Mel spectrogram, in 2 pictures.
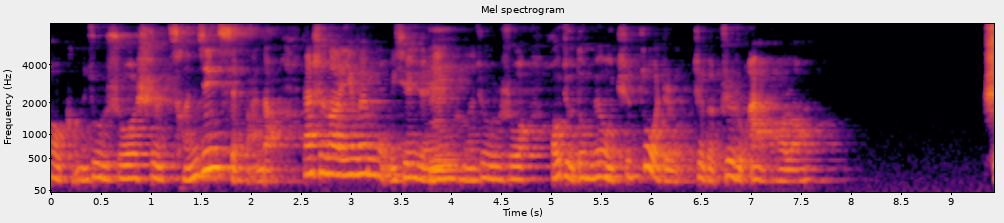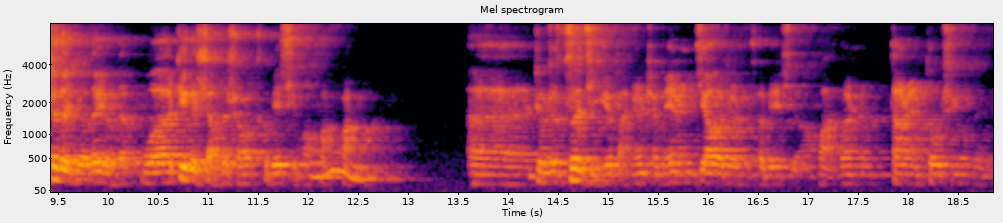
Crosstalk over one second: none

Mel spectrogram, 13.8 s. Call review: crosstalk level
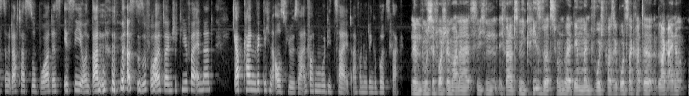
none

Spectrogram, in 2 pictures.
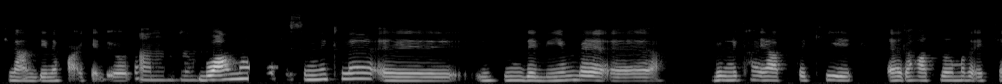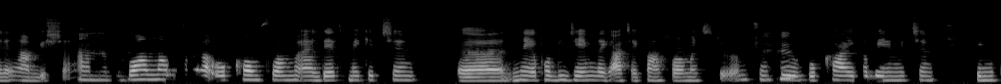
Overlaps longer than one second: none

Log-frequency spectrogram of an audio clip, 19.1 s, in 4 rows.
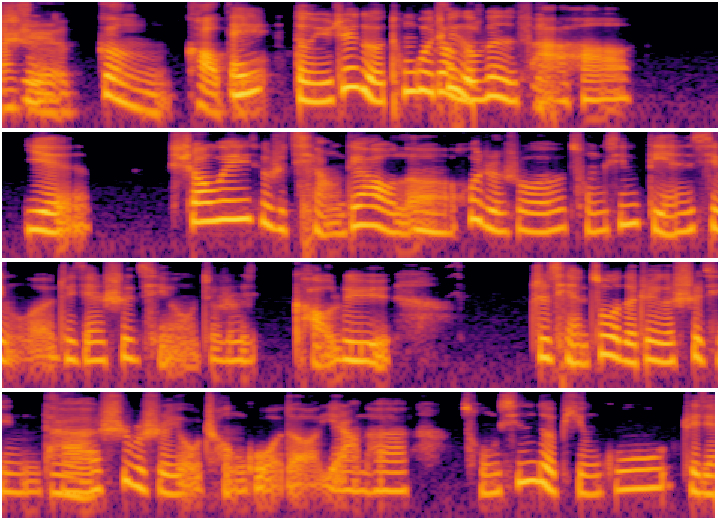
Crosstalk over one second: none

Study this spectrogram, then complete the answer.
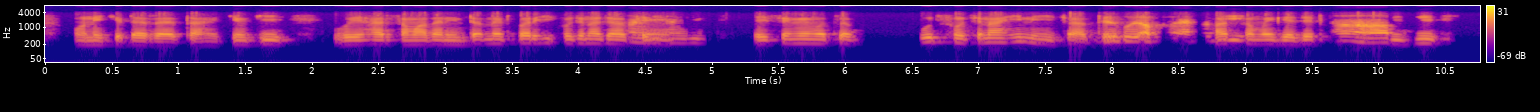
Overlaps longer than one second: none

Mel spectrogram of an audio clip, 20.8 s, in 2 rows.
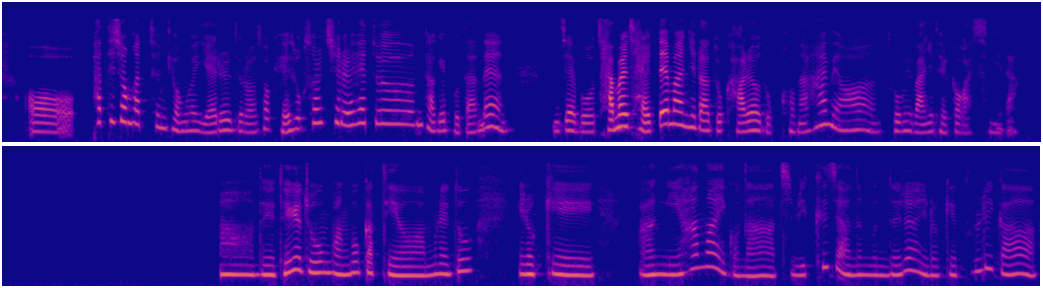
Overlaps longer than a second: none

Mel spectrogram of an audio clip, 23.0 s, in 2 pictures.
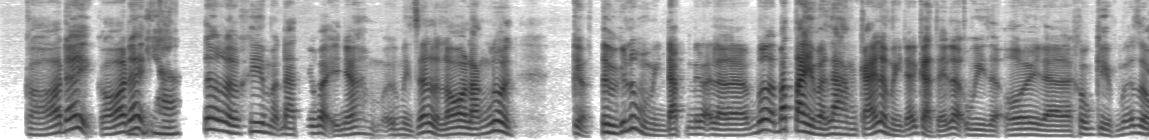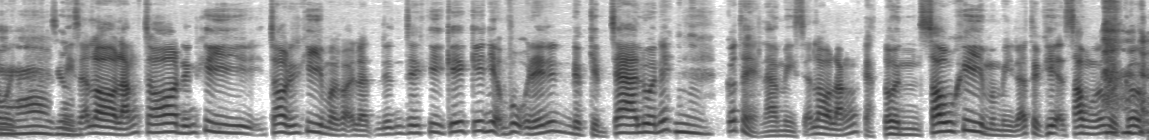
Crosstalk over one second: none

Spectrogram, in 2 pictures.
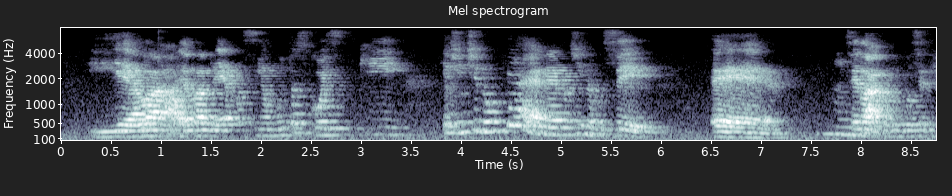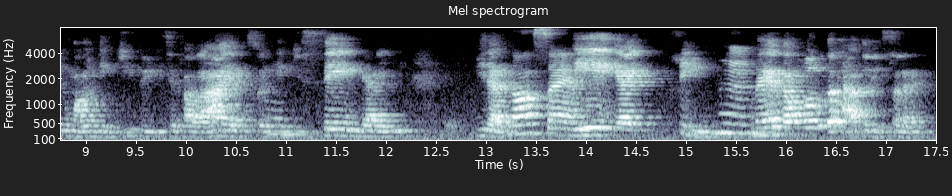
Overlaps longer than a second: none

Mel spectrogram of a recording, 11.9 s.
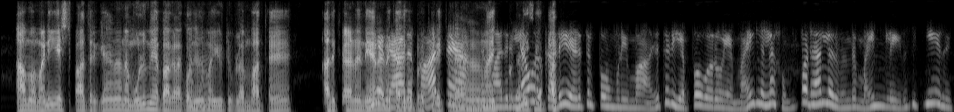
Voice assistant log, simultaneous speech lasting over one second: present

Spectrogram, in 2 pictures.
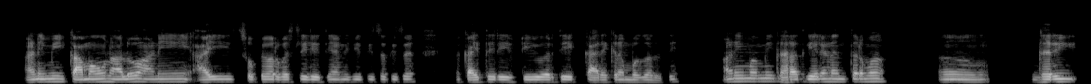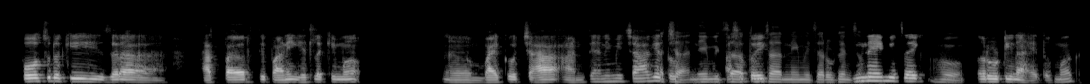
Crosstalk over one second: none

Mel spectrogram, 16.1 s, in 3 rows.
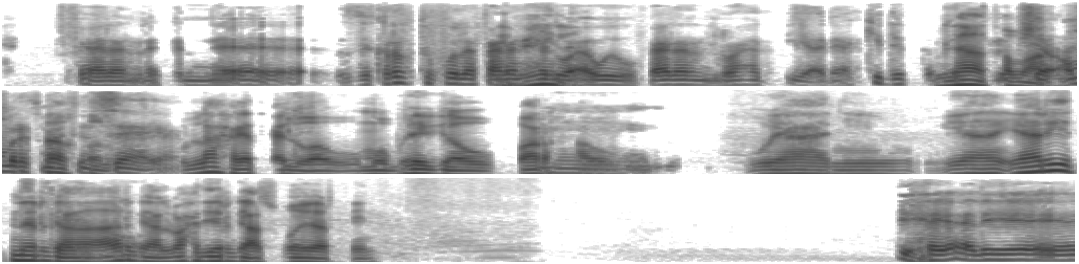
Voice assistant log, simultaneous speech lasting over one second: present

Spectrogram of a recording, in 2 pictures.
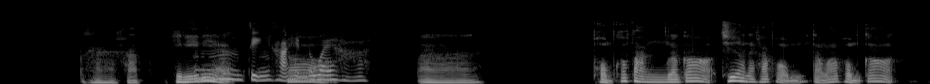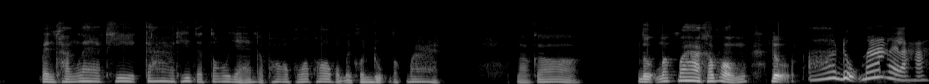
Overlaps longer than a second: none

